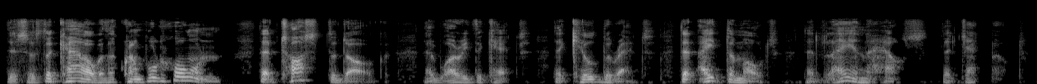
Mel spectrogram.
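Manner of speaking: usual speaking voice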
